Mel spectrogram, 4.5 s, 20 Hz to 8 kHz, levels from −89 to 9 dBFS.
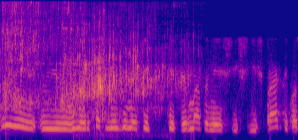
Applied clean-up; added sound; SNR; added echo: none; Liquid; 2 dB; none.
